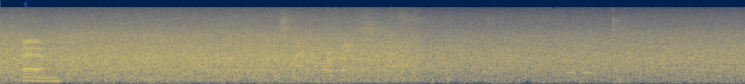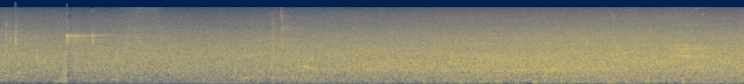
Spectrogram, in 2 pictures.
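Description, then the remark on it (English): Heavy rain pours in a dense, unbroken hiss that holds steady in loudness for the whole stretch, with a few faint, brief ticks rising above the wash. “So people are just moving around in the room here so that we can sit a little bit closer, and then we hope the rain will cool off.”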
